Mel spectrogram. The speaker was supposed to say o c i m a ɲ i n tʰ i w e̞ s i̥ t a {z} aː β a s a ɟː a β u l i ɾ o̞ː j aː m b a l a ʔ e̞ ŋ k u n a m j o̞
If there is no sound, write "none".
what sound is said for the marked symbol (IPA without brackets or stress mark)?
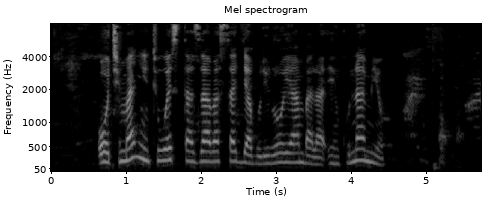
z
